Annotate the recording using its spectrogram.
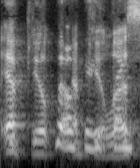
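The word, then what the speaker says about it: epulis: Um and I try to brush his teeth and also on the epol. Is that pronounced correctly? Yeah, that's fine. You're you're doing great. Yeah, epulus.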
